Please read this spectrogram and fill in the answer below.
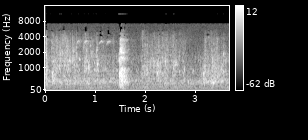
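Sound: splashing creek water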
